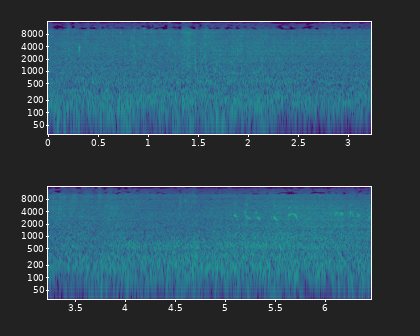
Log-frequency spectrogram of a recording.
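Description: Wind buffeting the microphone over the steady wash of surf breaking on a reef, with a few faint high chirps near the end.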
